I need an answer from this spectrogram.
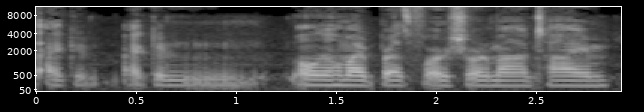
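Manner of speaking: normal talking voice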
